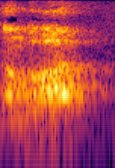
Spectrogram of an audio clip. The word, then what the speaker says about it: کمبھار: یعنی کام کرنے والا، اور کمبھار ہی درست تلفظ ہے۔ بعض لوگ کمہار لکھتے ہیں جو غلط ہے۔ برصغیر کے کچھ علاقوں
